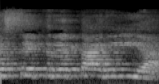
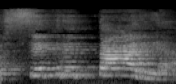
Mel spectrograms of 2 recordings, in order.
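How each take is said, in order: First: Secretaria stressed on the RI; secretaria, accent landing on RI, not TA; stress on secretaria's RI. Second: Secretária stressed on TÁ, final -ria unstressed; secretária, accent landing on the third syllable; stress on secretária's TÁ. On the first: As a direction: say secretaria with a long stressed RI before the final A. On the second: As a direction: say secretária with the weight on TÁ. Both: Shown as a demonstration. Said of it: "não é secretaria".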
